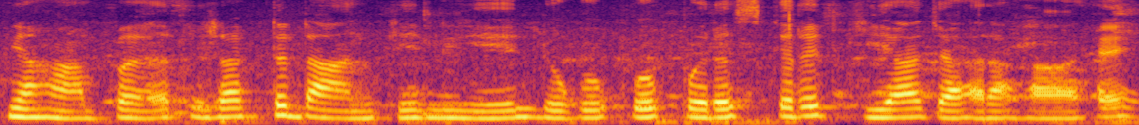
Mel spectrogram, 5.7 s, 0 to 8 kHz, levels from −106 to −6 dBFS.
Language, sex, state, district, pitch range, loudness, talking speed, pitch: Hindi, female, Madhya Pradesh, Dhar, 170-195 Hz, -15 LUFS, 105 wpm, 185 Hz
